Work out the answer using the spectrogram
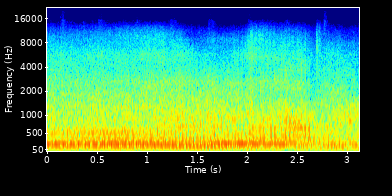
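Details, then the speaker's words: Classic muscle-car V8 (Oldsmobile 442 tribute) after repairs, driving under acceleration: a deep, even burble pulling cleanly with no knocks, ticks or misses. Sounds healthy. "my problem is I want to hear that sound and direct result is hitting the gas pedal nice open"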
